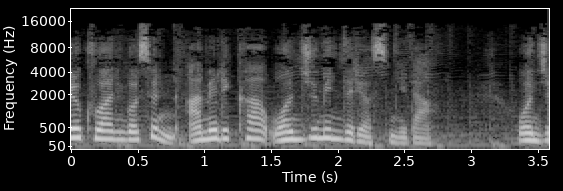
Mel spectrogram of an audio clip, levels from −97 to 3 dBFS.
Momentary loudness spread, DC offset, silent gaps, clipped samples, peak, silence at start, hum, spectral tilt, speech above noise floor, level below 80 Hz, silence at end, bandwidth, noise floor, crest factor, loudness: 10 LU; under 0.1%; none; under 0.1%; -6 dBFS; 0 s; none; -5.5 dB/octave; 24 dB; -50 dBFS; 0 s; 15.5 kHz; -45 dBFS; 16 dB; -22 LUFS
